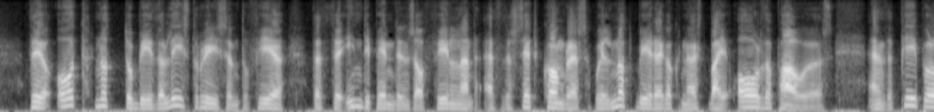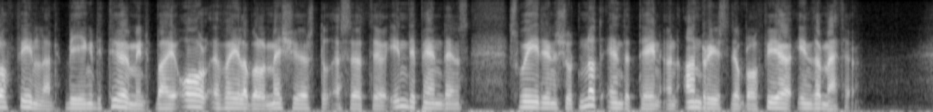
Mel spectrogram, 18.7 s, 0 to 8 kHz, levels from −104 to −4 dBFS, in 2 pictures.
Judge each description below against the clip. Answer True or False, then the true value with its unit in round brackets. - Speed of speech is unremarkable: True (165 wpm)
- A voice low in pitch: True (120 Hz)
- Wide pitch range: False (4.5 semitones)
